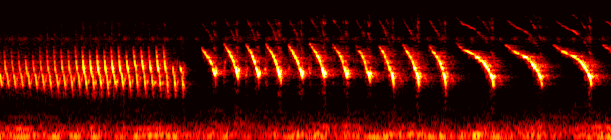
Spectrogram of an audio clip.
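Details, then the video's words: Canary singing in a long chirping style meant to teach young birds: a harsh buzzy rattle for about a second, then a clear sequence of about fifteen repeated descending chirps. "Suara Burung Kenari ● Masteran Kenari Paud Belajar Bunyi | Kenari Gacor Cuit Cuit Panjang"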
